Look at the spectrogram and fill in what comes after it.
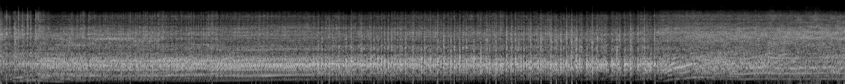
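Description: Engine of a custom dirt drag motorcycle with a tractor-tread rear tyre, running and being revved, its pitch rising and falling; near the end the bike pulls away down the dirt strip.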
